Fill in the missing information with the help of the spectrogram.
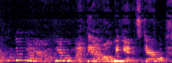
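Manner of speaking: put-on complaining kid. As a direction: whine into the phone as a bored kid. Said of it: "The other one's on the horn".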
